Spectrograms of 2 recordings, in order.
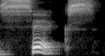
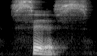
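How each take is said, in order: First: The x is said with both k and s. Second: The x is said as s alone. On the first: The speaker calls it right. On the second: The speaker calls it wrong.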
